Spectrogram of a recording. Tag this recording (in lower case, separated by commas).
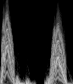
scratching (performance technique), musical instrument, music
